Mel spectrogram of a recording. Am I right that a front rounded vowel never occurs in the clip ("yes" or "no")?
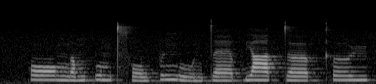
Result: no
